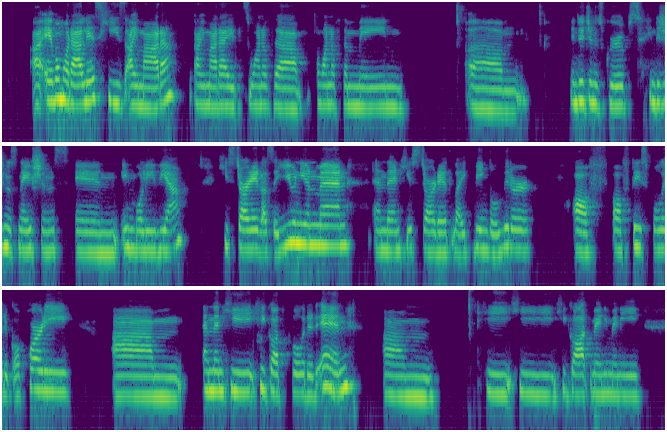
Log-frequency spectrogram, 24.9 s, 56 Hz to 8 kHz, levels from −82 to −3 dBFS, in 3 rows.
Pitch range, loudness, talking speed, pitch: 195-225 Hz, -23 LUFS, 135 wpm, 205 Hz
